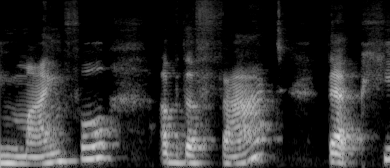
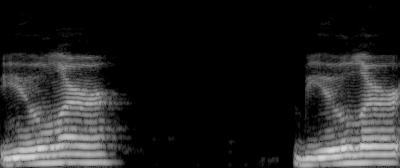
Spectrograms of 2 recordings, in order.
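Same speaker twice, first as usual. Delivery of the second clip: dull, level teacher-like voice; 3 semitones lower than usual. Telling listeners about the film's history teacher taking attendance, monotone Ferris Bueller teacher. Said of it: "And he's so monotone".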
